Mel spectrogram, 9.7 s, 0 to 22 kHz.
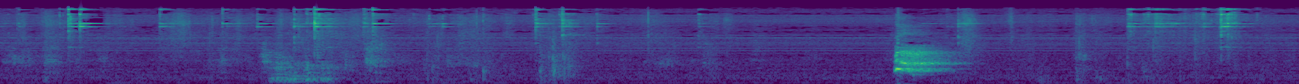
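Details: Two dogs at play, a 10-week-old puppy named X (Casablanca's Marakesh Express at Pandemont) and his 10-month-old Golden Retriever step brother Caesar; scattered rough grumbles and scuffling, a low growly burst near two seconds and a sharp yelp later.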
